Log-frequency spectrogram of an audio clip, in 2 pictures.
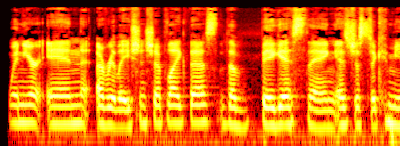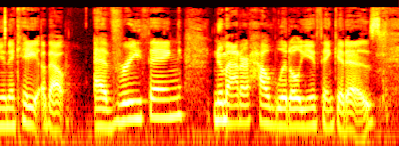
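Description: A woman's fairly low voice at a moderate pace with fairly even intonation, an ordinary speaking voice. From upstate New York. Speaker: member of a thruple. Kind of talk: interview.

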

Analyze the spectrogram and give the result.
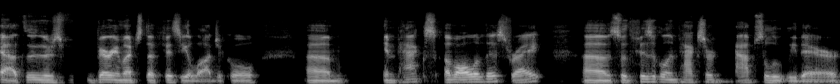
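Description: A man's fairly low, bright, sharp voice with an American accent, at a moderate pace with ordinary pitch variation. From Oregon, US Pacific Northwest. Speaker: podcast host. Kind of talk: interview.

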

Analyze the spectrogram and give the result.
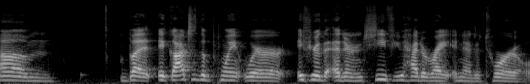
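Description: With an American accent, a woman speaks at a medium pitch and moderate pace in a bright, sharp tone with fairly even intonation, on a very clean recording with a silent background. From North Carolina. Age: 20s. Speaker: editor and copywriter. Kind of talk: casual interview.

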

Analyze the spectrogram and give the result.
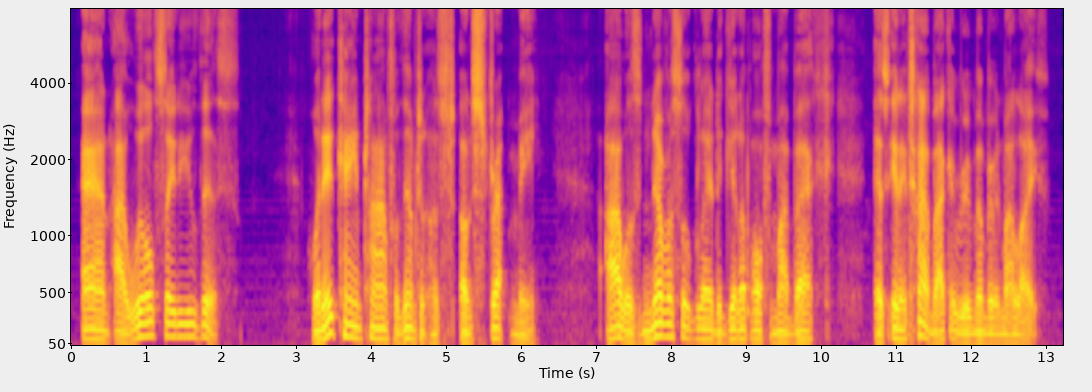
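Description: Speaking with an American accent, a man with a very deep, low pitch talks at a fairly slow pace with lively intonation. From Arkansas, US South. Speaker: retired prison superintendent. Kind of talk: interview testimony.

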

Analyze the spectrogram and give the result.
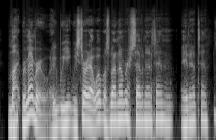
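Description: Very fast speech from a man with an American accent and a dark, mellow tone. The sound is dry and close with no echo, on a very clean recording with a silent background. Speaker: state senator and podcast co-host. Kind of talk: casual political chat.

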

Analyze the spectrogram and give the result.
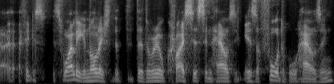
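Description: Using vocal fry, a man at medium pitch shows ordinary pitch variation in a dry, close sound with no echo. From outside Canada. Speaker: podcast host. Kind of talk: interview.

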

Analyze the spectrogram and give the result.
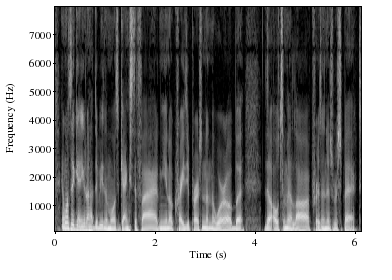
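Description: Talking very fast, a man with an American accent uses a fairly low pitch, ordinary pitch variation, and very even loudness. The recording is very clean with a silent background. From Florida, Sarasota County. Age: 30s. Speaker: former prisoner, rapper. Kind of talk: interview testimony.

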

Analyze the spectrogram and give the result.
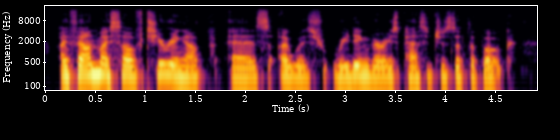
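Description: A woman with a New Zealand accent speaks at a medium pitch and a fairly slow pace with monotone, flat intonation, on a very clean recording with a silent background. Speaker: genetic genealogist and author. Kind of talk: author interview monologue.

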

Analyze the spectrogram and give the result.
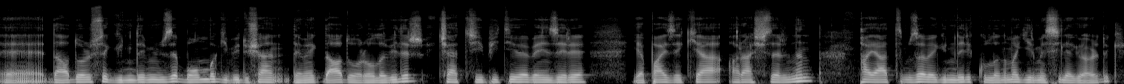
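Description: Over a silent background in a very clean recording, a man talks at a moderate pace in a dark, mellow tone, his fairly low pitch held in monotone, flat intonation. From Turkey, Ankara. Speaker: startup founder and CEO. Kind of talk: interview.

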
